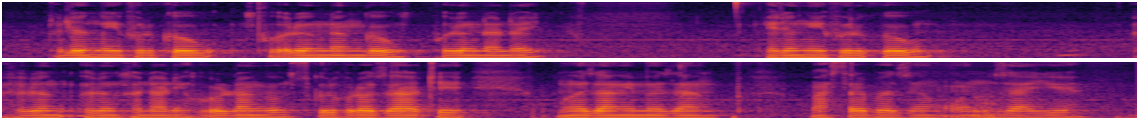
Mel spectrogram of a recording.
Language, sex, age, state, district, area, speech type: Bodo, male, 18-30, Assam, Kokrajhar, rural, spontaneous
